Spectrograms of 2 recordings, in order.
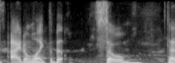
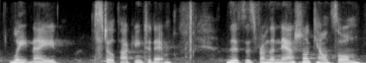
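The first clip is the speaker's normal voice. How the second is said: ordinary delivery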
